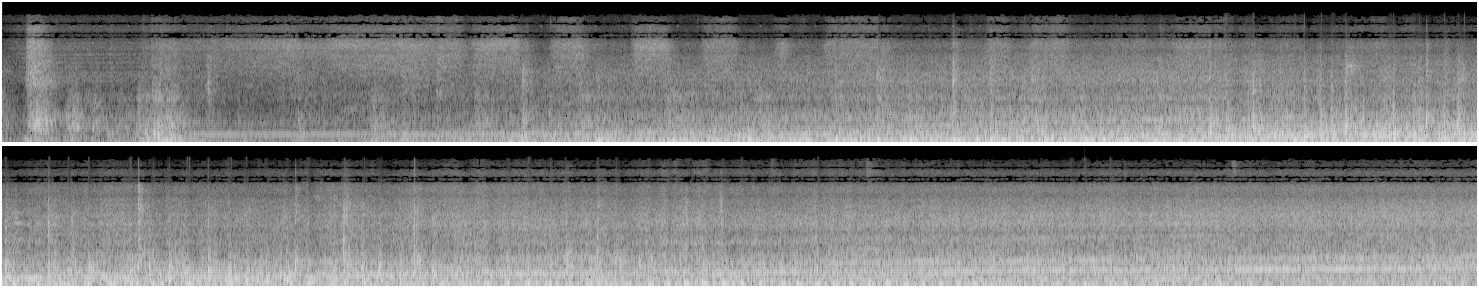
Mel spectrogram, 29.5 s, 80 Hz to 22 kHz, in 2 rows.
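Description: Seibu New 101 series electric commuter train starting away from a station: two sharp thuds in the first two seconds, then a rising rumble as it pulls off. Its traction motors whine in several tones that climb slowly in pitch as the train gains speed, with regular clacking of the wheels over rail joints.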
